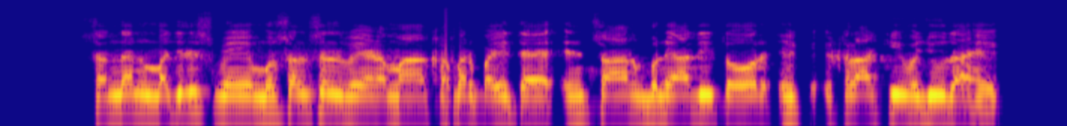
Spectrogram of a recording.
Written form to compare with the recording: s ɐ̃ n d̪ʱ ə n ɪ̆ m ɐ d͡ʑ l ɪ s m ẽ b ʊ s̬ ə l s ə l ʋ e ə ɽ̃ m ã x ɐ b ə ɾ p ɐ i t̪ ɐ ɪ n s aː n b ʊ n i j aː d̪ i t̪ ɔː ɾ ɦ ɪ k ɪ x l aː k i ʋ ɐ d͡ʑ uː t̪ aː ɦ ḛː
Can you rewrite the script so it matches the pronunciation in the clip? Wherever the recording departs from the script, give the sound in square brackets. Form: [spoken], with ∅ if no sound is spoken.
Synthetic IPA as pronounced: s ɐ̃ n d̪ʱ ə n ɪ̆ m ɐ d͡ʑ l ɪ s m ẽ [m] ʊ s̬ ə l s ə l ʋ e ə ɽ̃ m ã x ɐ b ə ɾ p ɐ i t̪ ɐ ɪ n s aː n b ʊ n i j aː d̪ i t̪ ɔː ɾ ɦ ɪ k ɪ x l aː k i ʋ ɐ d͡ʑ uː [d̪] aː ɦ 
